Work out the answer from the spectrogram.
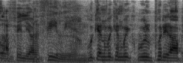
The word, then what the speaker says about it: aphelion: It's called aphelion. I hope I'm pronouncing it correctly. With a P, and an H, and an E. The PH would be F for English, right? Phonetically. L-I. Yeah, I think it's aphelion.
